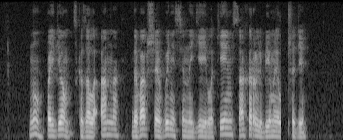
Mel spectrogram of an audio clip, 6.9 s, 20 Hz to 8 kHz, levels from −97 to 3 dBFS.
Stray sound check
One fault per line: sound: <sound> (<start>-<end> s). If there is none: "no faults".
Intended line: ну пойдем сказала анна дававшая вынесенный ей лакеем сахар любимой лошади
sound: dropout (5.6-5.8 s)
